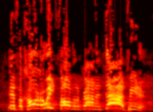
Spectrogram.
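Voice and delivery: high, loud shouted scripture; booming proclamation. Acted. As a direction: thunder it out like a prophetic pronouncement. Repeats Jesus's pronouncement to baffled Peter.

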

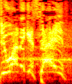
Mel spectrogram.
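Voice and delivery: forceful shouted challenge; shouted question. Retold or imitated. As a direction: bark it at the trembling man. Confronting a frightened man.

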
